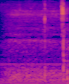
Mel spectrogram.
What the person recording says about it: Alors, toujours bien secouer les petits pots. Vous entendez, ça fait quelques clics. C'est que c'est bien secoué.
